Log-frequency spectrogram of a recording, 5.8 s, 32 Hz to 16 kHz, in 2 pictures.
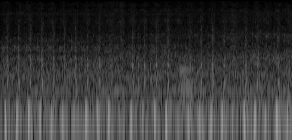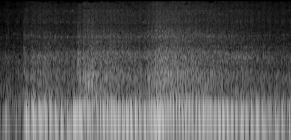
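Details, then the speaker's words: Honda Future 125 at 33,000 km, weak to ride: a steady idle with an even light clatter in time with the engine, louder when revved. The rubber on the cam chain tensioner wheel is likely worn off; the tensioner is to be replaced. "theo kinh nghiệm của mình là nó mới bị tróc cái cao su của cái bánh tăng sinh cam thôi"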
